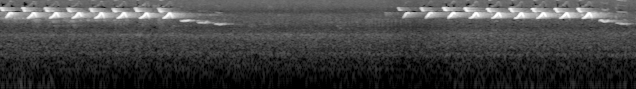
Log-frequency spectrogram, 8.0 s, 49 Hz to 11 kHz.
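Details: Singing male Red-breasted flycatcher at Hunneberg Nature Reserve, Västergötland, Sweden, on June 5 2015, recorded with an Olympus OM-D E-M5 II; two high, bright phrases of about eight quick repeated sharp notes, each ending in a short falling run, separated by a two-second pause.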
